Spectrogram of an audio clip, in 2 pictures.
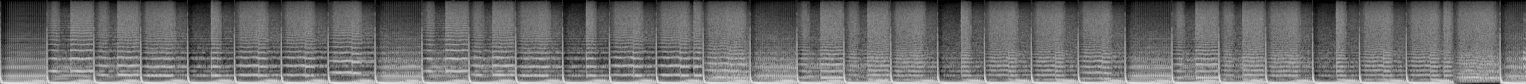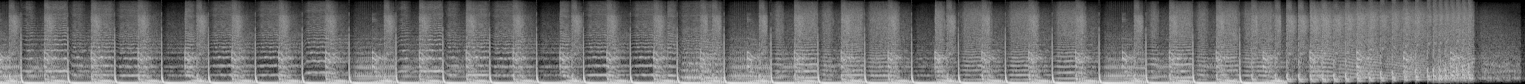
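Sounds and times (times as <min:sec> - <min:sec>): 
drum kit mix: 0:00.0 - 0:30.5.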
